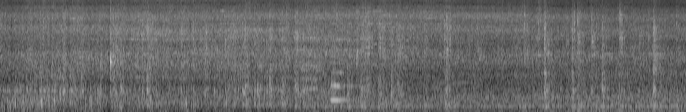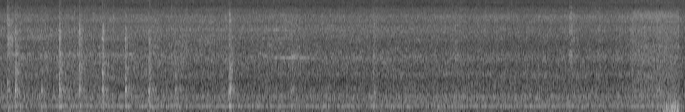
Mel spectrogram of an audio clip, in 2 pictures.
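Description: Passenger coaches of a slow-moving train rolling past, their wheels clicking irregularly over the rail joints, with a steady low hum through most of the pass.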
